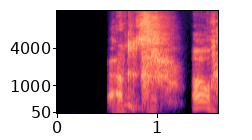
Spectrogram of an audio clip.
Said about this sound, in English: Sneezing is never normal. It's never normal.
